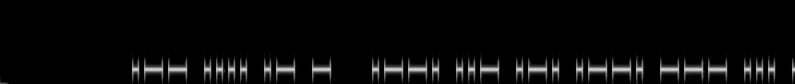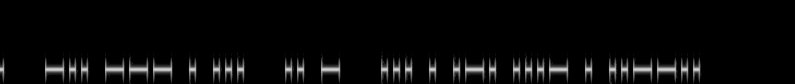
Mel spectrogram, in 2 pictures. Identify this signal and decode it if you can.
Morse code, heard as a keyed tone, about 20 wpm, 700 Hz. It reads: WHAT PURPOSE DOES IT SERVE?
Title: Sentences from Top 1000 Words - Review Part 2 - 20wpm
